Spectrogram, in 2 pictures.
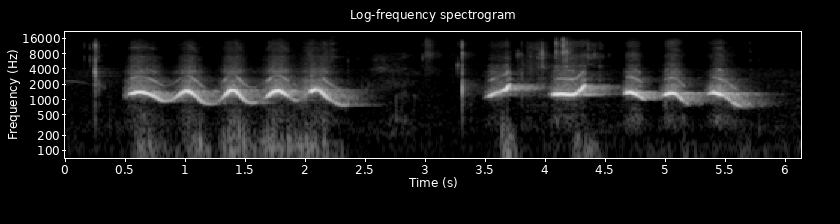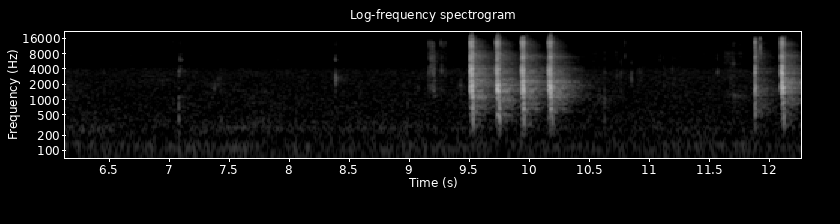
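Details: Talking ringneck parrot whistles two bursts of wavy, warbling notes that rise and fall rhythmically, followed after a pause by quick dry clicking.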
